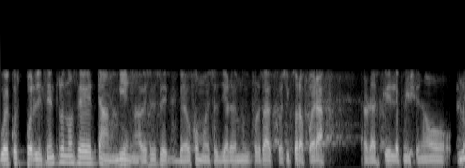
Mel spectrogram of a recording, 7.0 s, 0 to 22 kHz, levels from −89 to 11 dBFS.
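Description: From start to end, the speech runs through the AMR narrowband mobile codec. Nothing above about 3.8 kHz survives, so the sound is thin and muffled, like a phone call. The codec rebuilds each 20 ms frame from a vocal-tract model driven by a few pulses. At this low rate the rebuild is coarse. The damage is plainly audible as a buzzy, synthetic edge on the voice. That fits AMR-NB's 7.95 kbit/s mode.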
